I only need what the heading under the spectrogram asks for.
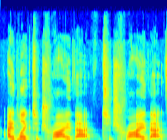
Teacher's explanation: they're not saying to, they're just saying t with a really short schwa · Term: reduce to schwa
